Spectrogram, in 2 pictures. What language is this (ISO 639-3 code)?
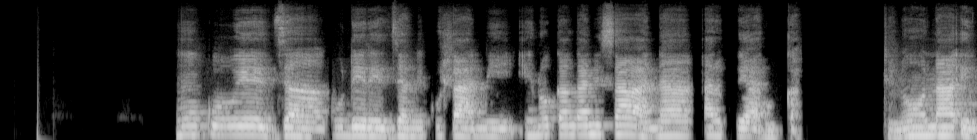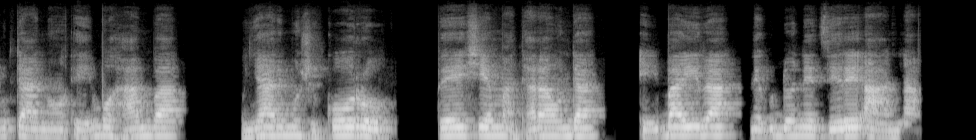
ndc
